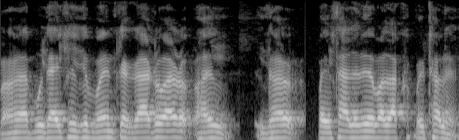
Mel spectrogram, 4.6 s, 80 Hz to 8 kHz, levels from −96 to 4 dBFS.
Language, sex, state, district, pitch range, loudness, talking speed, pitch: Hindi, male, Bihar, Samastipur, 125-140 Hz, -21 LUFS, 145 wpm, 130 Hz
